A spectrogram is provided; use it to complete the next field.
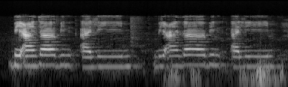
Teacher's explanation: hukum tajwid izhar halki. Cara bacaannya dibaca jelas tanpa dengung.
